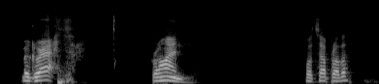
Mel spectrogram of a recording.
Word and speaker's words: McGrath: Now I'm going to give you the credit of using the American pronunciation. Mcgrath.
